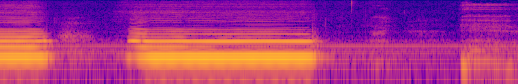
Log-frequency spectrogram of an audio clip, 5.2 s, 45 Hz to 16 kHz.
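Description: A harmonica holds a strained, muffled hole 2 F note played with a constricted throat, sagging flat in pitch. There is a short tone, then a longer steady one of almost two seconds, and a quieter note follows.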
